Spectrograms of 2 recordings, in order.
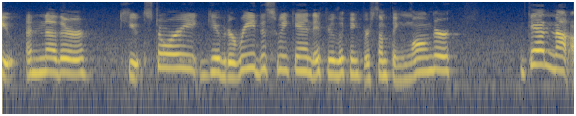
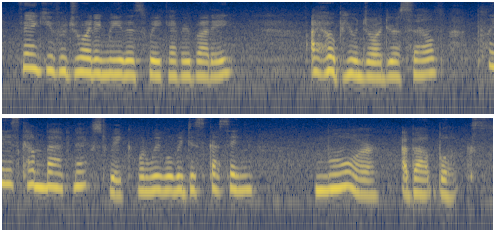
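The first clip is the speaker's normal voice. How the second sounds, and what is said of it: Public-radio announcer voice. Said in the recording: “Maybe I should take on like an NPR voice.”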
